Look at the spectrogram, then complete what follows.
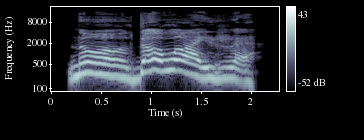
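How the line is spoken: Hoarse laughing. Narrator (Russian): хрипло рассмеялся Чудаков

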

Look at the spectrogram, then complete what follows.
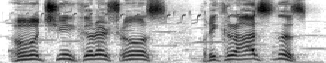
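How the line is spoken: Shouted. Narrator (Russian): крикнул уже Отлетаев

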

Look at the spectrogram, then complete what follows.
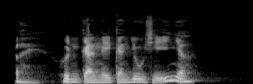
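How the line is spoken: Sighing. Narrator (Vietnamese): Ninh Khuyết thở dài nói

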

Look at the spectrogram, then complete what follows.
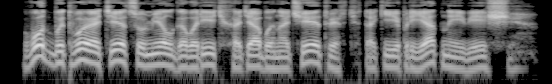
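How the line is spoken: Sighing mother. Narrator (Russian): вздохнула мама

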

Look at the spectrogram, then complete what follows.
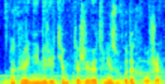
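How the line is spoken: Mumbling. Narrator (Russian): пробормотала она

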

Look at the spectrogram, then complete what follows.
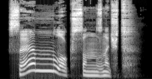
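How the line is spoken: Slow drawl, middle-aged man. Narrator (Russian): протянул, растягивая слова, 50-летний мужичок с усами

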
